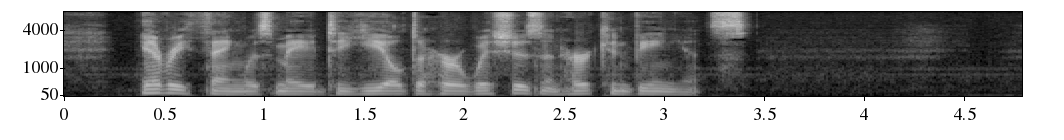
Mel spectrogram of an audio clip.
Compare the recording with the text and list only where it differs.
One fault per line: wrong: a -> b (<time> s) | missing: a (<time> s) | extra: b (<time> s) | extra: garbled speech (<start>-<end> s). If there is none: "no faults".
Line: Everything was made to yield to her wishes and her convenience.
no faults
